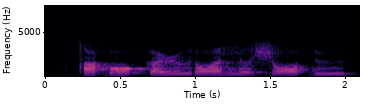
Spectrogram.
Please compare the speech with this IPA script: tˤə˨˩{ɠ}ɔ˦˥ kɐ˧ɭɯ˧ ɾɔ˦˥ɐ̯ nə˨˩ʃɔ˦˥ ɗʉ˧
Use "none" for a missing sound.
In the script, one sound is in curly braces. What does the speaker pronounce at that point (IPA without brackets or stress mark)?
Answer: ɠ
